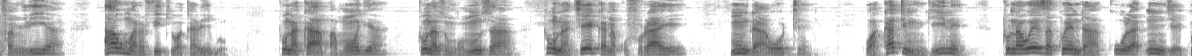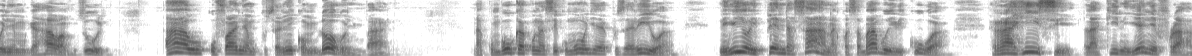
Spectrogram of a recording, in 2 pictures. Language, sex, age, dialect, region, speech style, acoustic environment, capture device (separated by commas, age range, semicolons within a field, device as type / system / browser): Swahili, male, 35-44, Tanzania - Dar es Salaam, Tanzania, happy; excited; focused; relaxed, silence, mobile / Linux / Chrome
